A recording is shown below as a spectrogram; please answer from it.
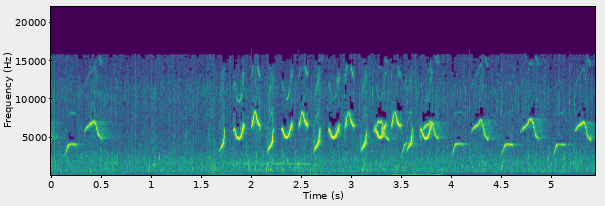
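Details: Cinereous tit singing hard on a long training recording: swooping high whistled notes repeated in quick, slightly uneven pairs and triplets, loudest in the middle, over a faint low hum that stops partway.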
